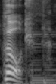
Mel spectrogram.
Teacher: comme c'est prononcé en anglais, Hulk, avec le H aspiré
